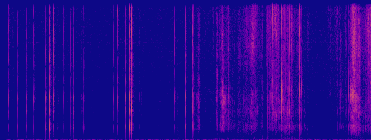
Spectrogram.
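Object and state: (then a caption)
Cardboard playing card box. Long white and green painted nails tap and scratch the surfaces and edges of a small printed cardboard box of playing cards, held in both hands, hollow and filled with a card deck. Many quick, dry taps click across the first half, then give way to bright, raspy scratching. The sound is quiet and close, with short hollow knocks that die away almost instantly.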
